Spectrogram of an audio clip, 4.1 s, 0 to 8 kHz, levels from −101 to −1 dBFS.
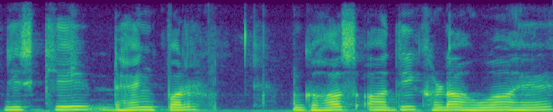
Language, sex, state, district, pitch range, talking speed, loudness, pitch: Hindi, male, Uttar Pradesh, Shamli, 175-195 Hz, 115 wpm, -17 LUFS, 185 Hz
